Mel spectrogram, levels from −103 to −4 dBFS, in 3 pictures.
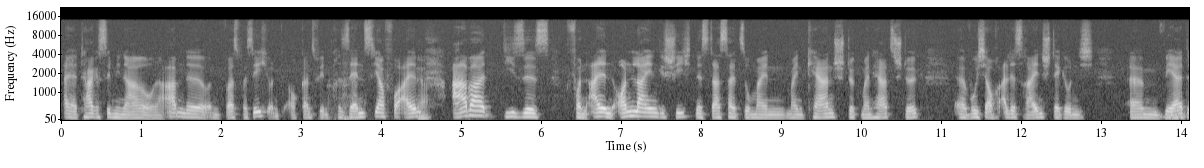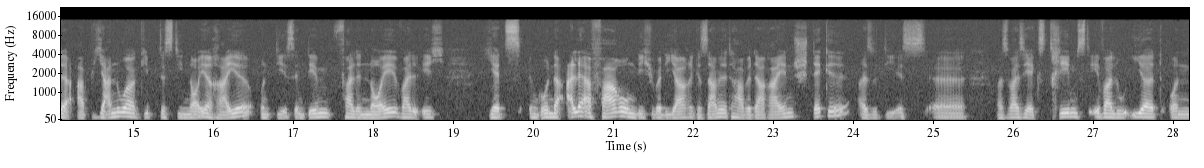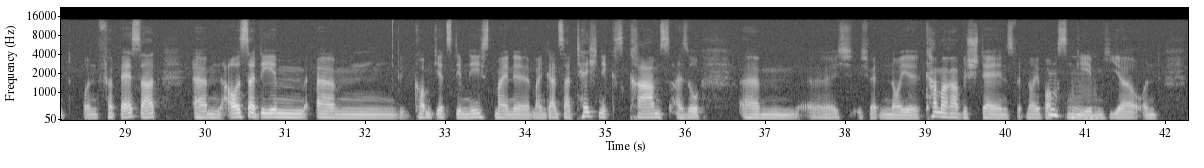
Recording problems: hiss; faint; throughout; 20 dB below the speech

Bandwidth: 14 kHz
